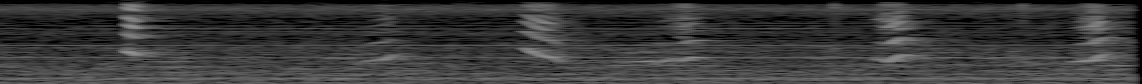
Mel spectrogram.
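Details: Pet Indian parrot chirping indoors: short bright notes sliding downward and small rising squeaks, about seven scattered calls in four seconds, over a steady electrical hum.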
